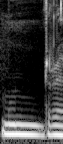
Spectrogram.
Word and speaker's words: Munro: eh monro pronúncialo bien llevo dos años diciendo mo r hasta que me enteré hace dos semanas que era Moon r Moon r Moon r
